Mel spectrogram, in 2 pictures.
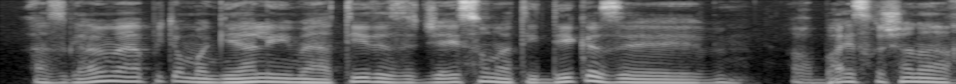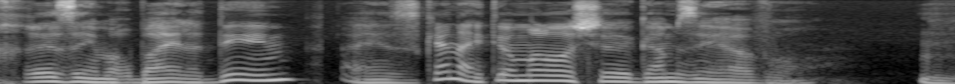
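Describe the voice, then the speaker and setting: The man's tone is dark and mellow, set at a fairly high pitch. His intonation is lively and his pace moderate. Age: 50s. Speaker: stay-at-home father and photographer. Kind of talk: casual interview conversation. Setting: wife's clinic.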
